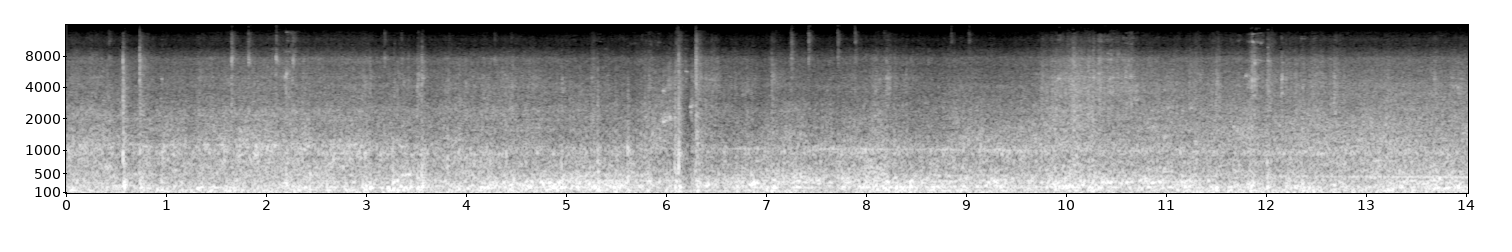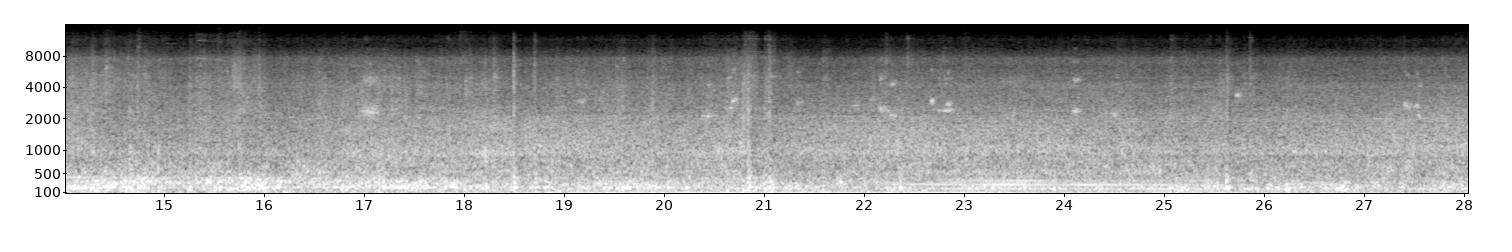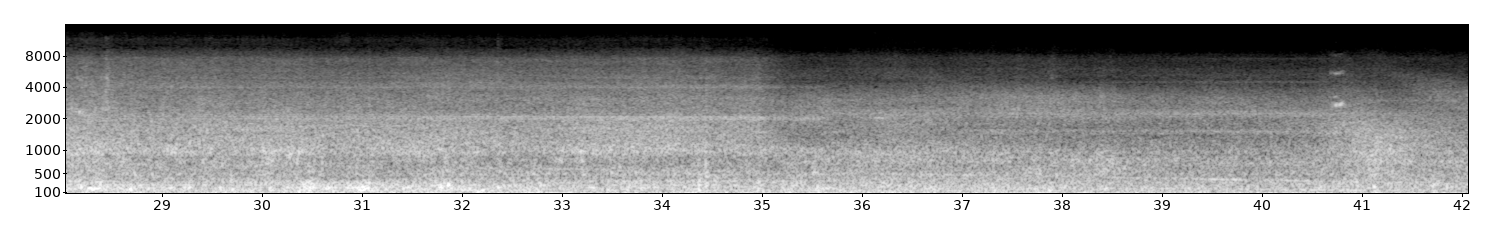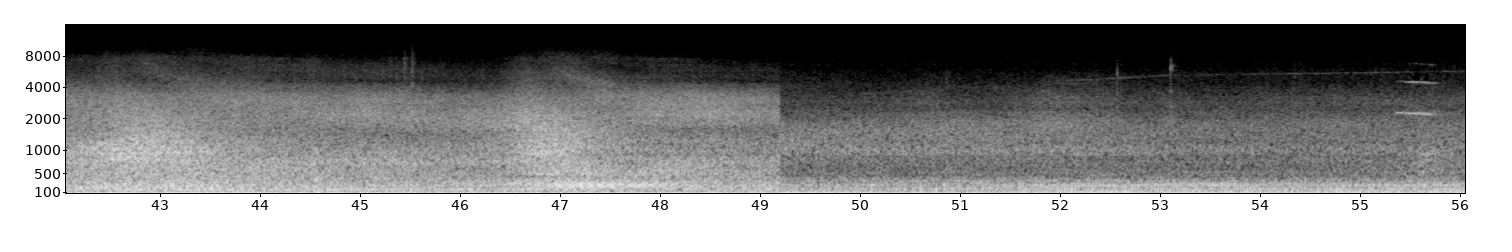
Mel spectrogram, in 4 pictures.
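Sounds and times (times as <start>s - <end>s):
wheels clattering over rail joints: 0.0s - 42.1s
train wheels rumbling: 0.0s - 56.0s.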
